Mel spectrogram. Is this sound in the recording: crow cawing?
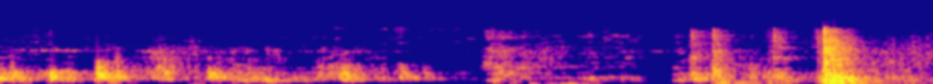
no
